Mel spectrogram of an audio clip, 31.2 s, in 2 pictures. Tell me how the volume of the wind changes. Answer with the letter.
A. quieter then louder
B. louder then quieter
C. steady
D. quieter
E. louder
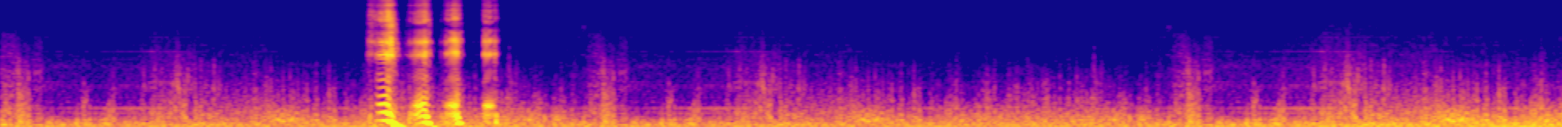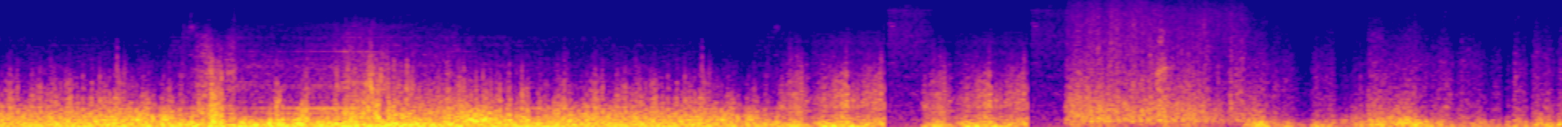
B.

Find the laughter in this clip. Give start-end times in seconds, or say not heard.
3.6-5.0.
